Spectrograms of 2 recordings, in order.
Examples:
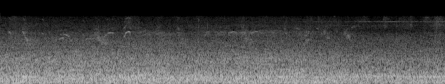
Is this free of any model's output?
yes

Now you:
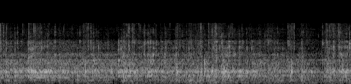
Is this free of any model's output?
no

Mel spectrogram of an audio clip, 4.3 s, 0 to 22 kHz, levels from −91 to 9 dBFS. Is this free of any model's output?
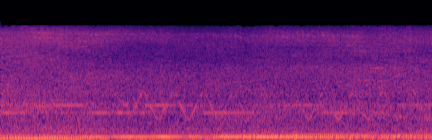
yes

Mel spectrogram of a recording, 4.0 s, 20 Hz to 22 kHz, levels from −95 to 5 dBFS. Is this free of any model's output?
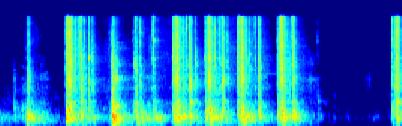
yes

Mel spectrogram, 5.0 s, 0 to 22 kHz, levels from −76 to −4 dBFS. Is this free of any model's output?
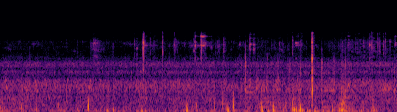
yes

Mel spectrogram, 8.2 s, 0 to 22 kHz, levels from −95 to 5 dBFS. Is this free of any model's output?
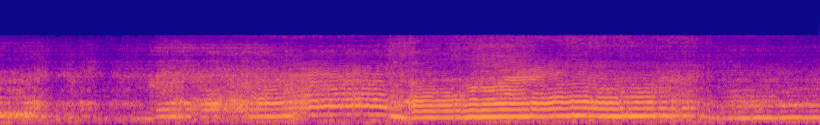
no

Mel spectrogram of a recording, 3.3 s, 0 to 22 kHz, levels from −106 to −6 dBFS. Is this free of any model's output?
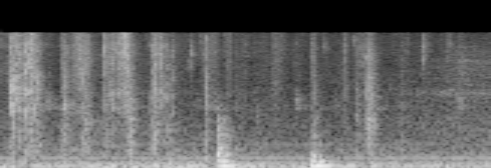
yes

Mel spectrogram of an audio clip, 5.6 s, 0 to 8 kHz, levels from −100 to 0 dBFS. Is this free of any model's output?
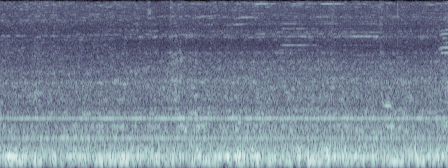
yes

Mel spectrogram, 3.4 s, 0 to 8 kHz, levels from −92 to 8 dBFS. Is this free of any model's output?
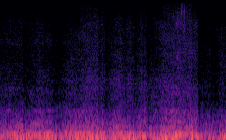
yes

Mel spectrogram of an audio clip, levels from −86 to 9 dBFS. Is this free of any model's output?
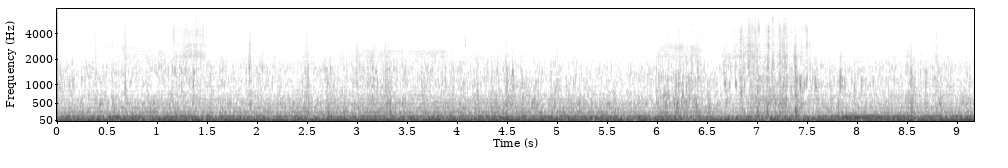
no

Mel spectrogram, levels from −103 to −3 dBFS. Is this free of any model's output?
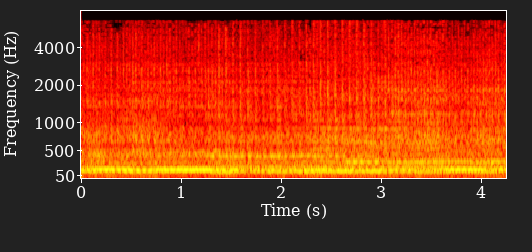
yes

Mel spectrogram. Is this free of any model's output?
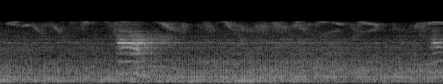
no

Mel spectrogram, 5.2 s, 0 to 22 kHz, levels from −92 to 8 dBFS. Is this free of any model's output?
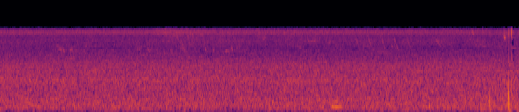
no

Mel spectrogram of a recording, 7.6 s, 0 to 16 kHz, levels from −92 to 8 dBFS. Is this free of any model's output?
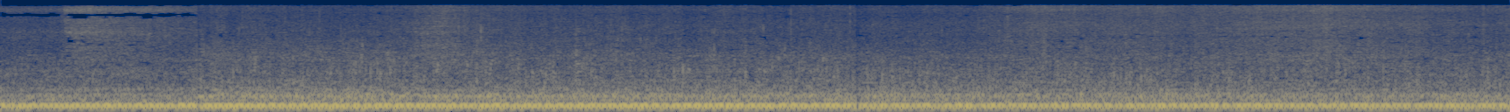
yes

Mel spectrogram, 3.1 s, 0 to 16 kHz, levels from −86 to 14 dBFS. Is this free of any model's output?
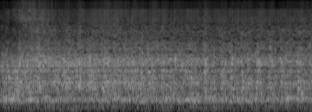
no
